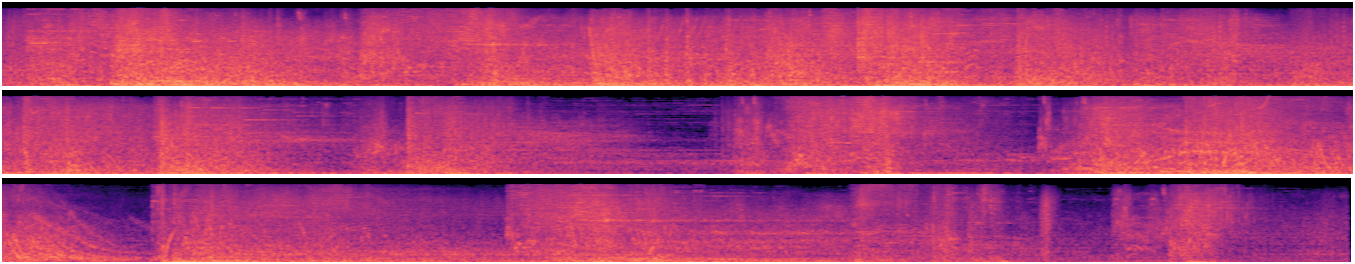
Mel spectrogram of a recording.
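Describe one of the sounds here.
Video game spell effects burst and crackle during combat.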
